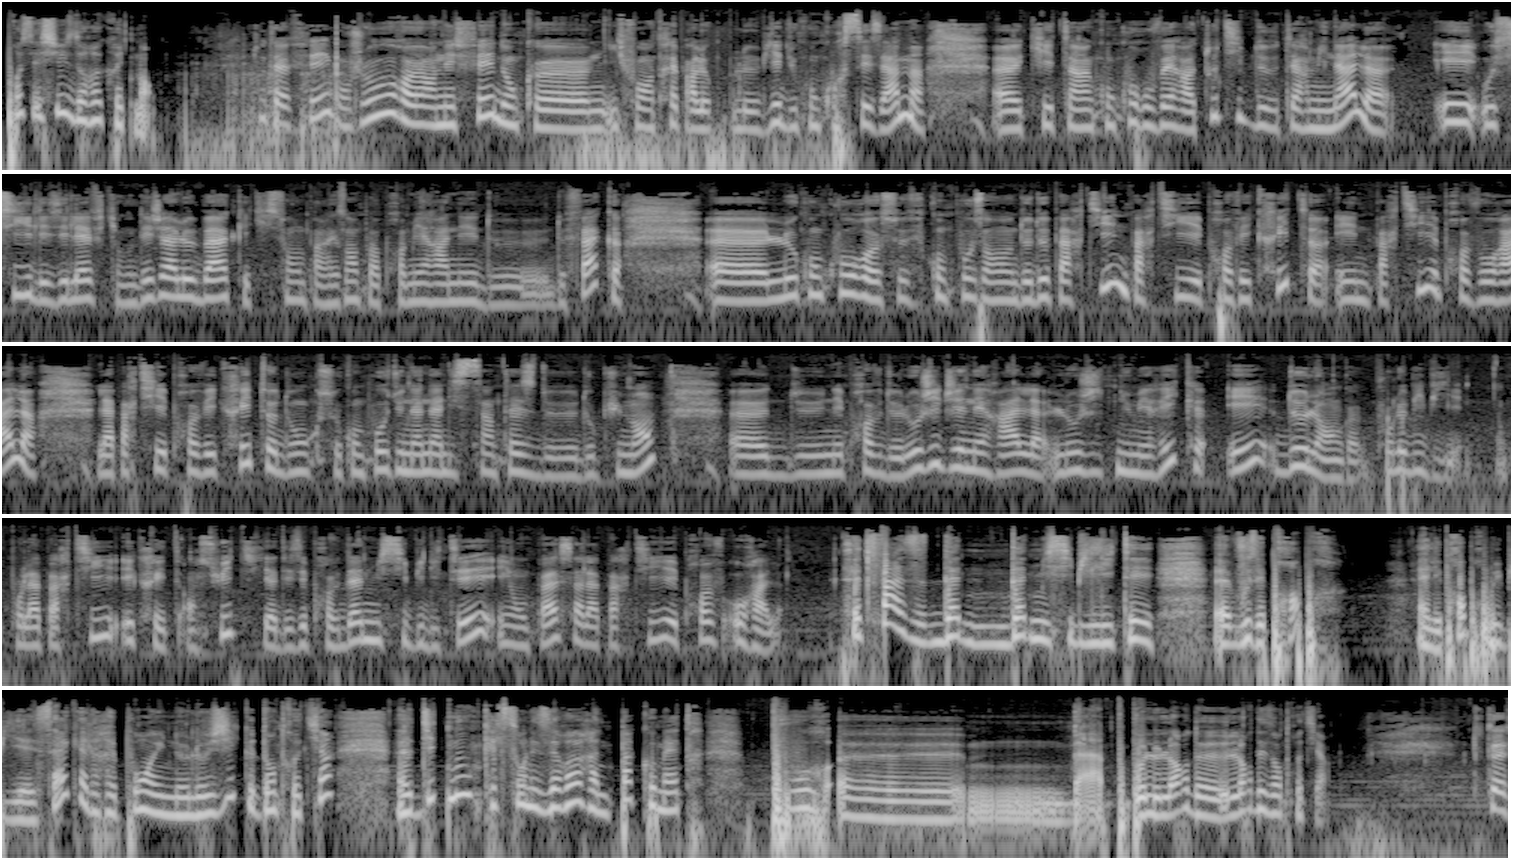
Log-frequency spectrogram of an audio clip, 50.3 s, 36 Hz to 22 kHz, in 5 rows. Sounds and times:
Speech: 0.0 - 1.1, 1.7 - 14.2, 14.8 - 49.1, 50.1 - 50.2.

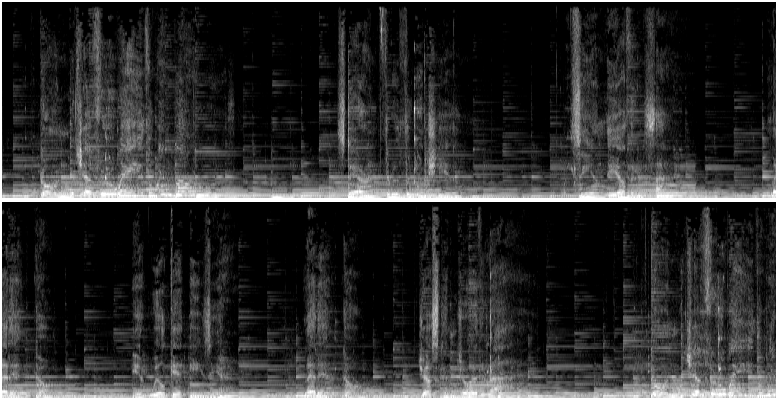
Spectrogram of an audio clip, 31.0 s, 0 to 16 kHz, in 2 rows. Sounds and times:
Music: 0.0 - 30.9.

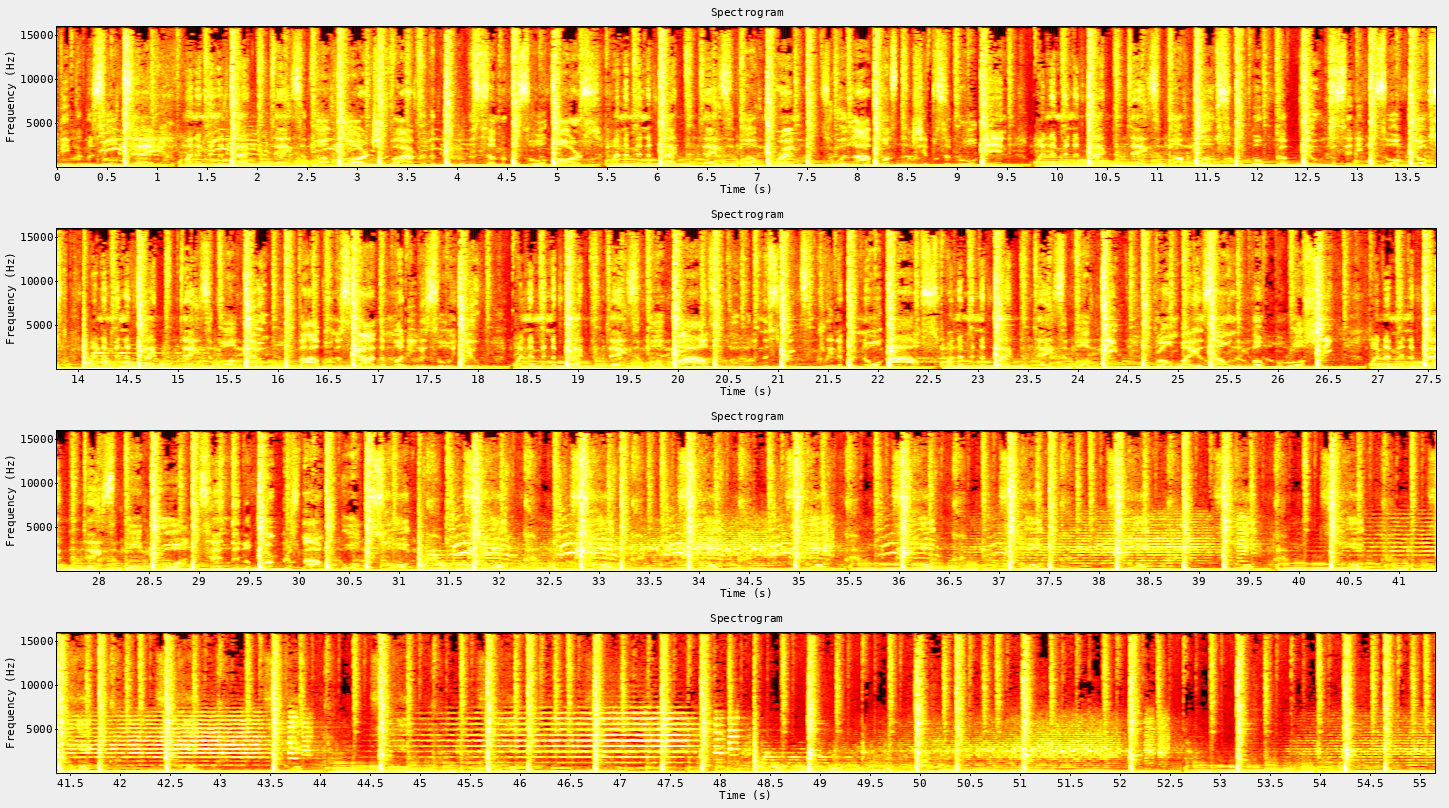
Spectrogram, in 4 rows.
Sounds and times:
Music: 0.0 - 55.1.

